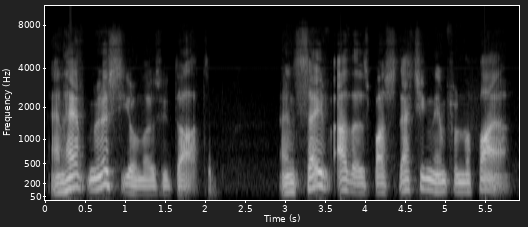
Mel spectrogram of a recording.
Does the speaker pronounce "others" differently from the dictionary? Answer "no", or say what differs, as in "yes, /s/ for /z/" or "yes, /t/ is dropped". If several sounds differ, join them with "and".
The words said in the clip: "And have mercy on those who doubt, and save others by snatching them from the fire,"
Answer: no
